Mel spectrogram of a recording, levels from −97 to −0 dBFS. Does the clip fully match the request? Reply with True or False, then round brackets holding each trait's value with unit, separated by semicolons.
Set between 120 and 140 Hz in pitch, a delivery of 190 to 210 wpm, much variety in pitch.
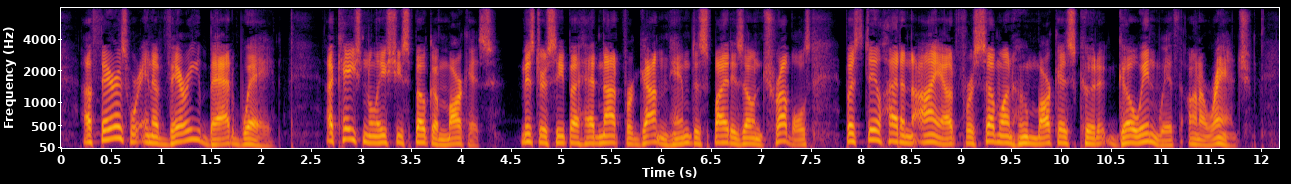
False (135 Hz; 195 wpm; 4.5 semitones)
